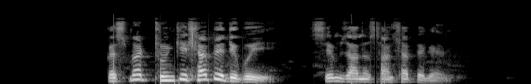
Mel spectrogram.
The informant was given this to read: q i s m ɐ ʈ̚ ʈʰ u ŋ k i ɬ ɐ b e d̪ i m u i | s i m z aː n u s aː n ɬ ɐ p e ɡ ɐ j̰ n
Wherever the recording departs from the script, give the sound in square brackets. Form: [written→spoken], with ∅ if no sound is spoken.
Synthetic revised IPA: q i s m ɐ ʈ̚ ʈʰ u ŋ k i ɬ ɐ [b→p] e d̪ i [m→b] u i | s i m z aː n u s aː n ɬ ɐ p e ɡ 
